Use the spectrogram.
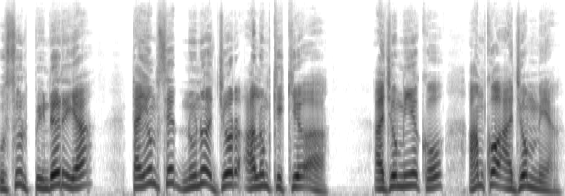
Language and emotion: Santali, angry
